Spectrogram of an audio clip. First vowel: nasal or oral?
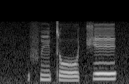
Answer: nasal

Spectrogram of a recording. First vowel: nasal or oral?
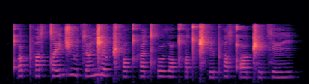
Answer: oral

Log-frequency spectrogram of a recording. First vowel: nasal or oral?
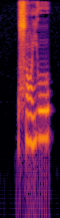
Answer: nasal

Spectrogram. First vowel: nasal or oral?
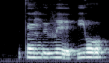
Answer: nasal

